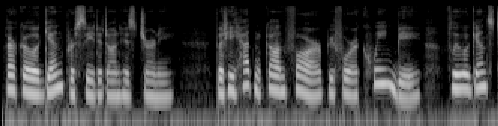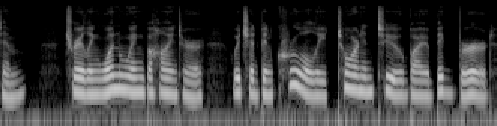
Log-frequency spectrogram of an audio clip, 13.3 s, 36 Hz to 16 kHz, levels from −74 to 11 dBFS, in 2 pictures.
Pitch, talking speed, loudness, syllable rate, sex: 185 Hz, 155 wpm, -17 LUFS, 4.0 syllables/s, female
